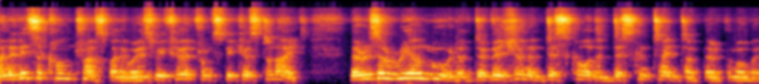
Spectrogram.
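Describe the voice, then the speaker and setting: Lively in intonation, a man with a Welsh accent speaks in a dark, mellow tone at a fairly high pitch. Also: fairly quick pace. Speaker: politician. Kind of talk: speech. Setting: online livestream.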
